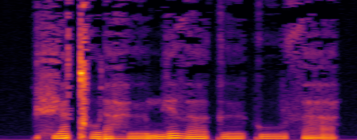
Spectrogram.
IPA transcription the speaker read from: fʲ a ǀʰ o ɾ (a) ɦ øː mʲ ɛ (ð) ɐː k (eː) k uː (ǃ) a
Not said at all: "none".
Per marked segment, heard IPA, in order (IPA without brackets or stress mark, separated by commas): a, ð, øː, θ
